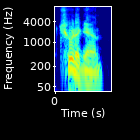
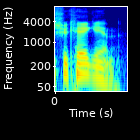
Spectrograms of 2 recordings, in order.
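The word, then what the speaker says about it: Chookagian: she lost her last two to Chunigan. That's not even anywhere close to how you say that. Well, prove me wrong. How do you say it? Caitlin Shukagian.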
